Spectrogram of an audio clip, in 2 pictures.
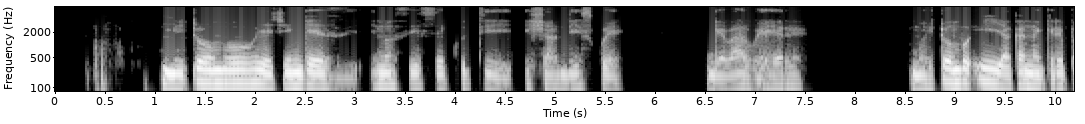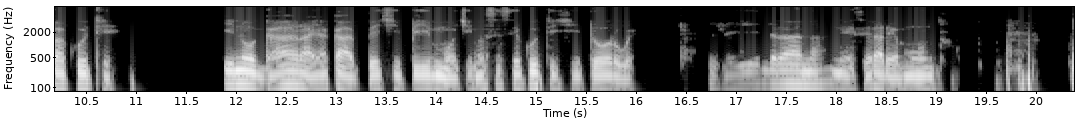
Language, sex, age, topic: Ndau, female, 36-49, health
